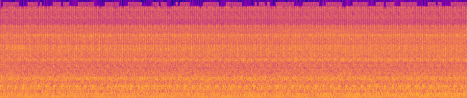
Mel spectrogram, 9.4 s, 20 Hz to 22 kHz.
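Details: 2018 Hyundai Accent CRDi 1.6 diesel, previously with a cylinder 2 misfire and engine knocking: steady idle with even, light clatter and no knocks standing out; sounds like a healthy running engine.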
